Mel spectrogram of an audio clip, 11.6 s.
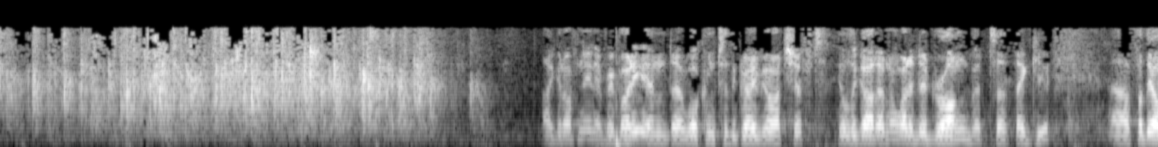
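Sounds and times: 
audience applause: 0.0s - 4.9s
speech: 5.5s - 11.5s.

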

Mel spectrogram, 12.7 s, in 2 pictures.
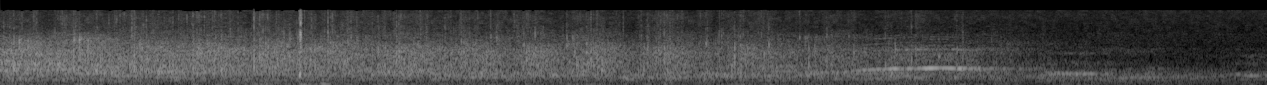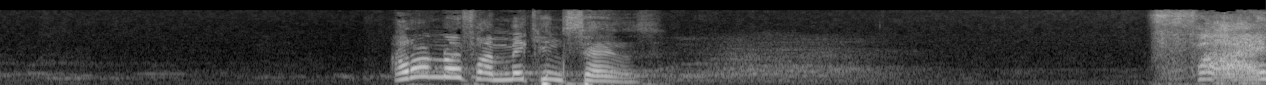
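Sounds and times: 
audience clapping: 0.0s - 5.2s
speech: 8.3s - 9.7s.

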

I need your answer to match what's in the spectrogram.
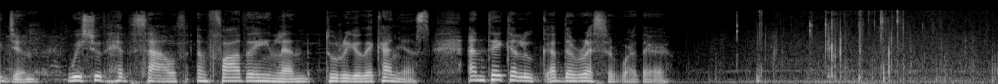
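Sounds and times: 
speech: 0.0s - 6.8s
footsteps walking on concrete dam across the reservoir: 7.1s - 9.9s.

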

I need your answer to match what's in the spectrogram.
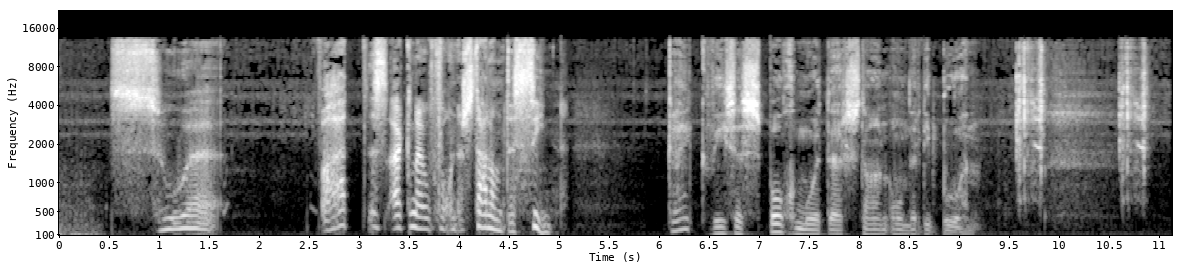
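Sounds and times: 
speech: 0.6s - 1.7s, 2.6s - 5.2s, 6.1s - 10.0s
phone camera shutter clicks: 9.6s - 10.0s, 10.6s - 11.0s.

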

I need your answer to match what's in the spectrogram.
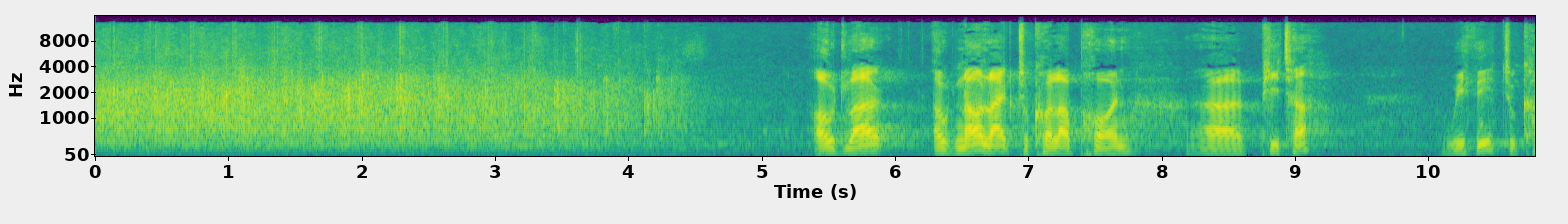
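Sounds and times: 
crowd clapping: 0.0s - 4.7s
speech: 5.4s - 9.2s, 10.1s - 10.8s.

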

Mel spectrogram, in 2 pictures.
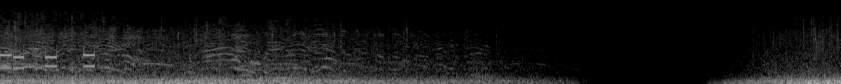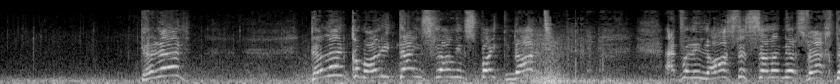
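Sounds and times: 
touch-tone beeps of a phone number being dialed: 0.0s - 1.0s
speech: 9.8s - 10.4s, 11.5s - 14.2s, 15.1s - 16.7s.

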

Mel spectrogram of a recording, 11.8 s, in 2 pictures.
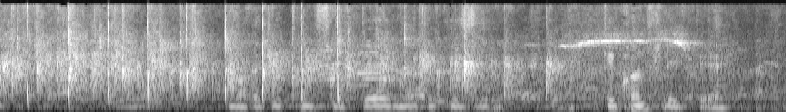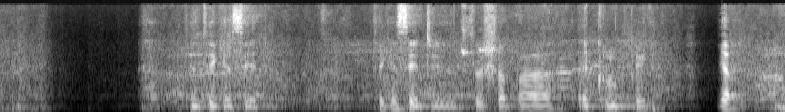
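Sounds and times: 
group clapping: 0.0s - 5.1s
speech: 1.8s - 5.8s, 7.3s - 8.1s, 8.7s - 11.7s.

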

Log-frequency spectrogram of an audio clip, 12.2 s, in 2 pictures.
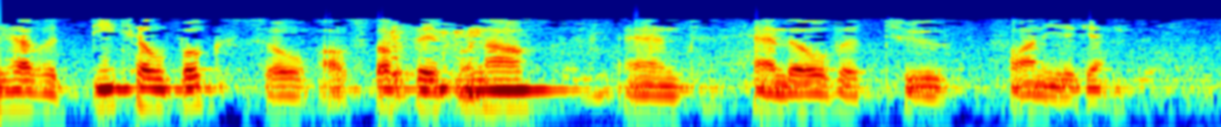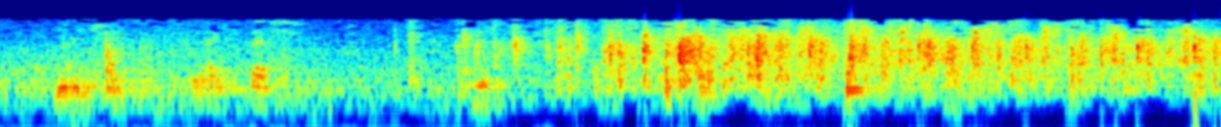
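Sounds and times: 
speech: 0.0s - 5.7s, 6.4s - 7.6s
audience applause: 8.4s - 12.2s.

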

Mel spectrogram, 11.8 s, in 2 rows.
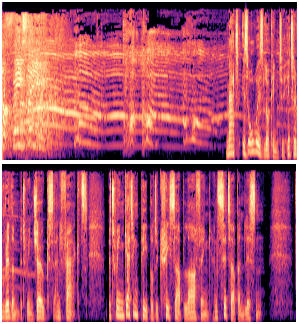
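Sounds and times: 
babies crying across the entire plane: 0.0s - 7.0s
speech: 4.5s - 11.7s.

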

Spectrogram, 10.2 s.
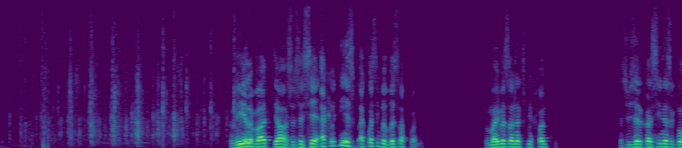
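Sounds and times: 
audience clapping: 0.0s - 3.8s
speech: 3.4s - 6.4s, 7.3s - 8.4s, 9.3s - 10.2s.

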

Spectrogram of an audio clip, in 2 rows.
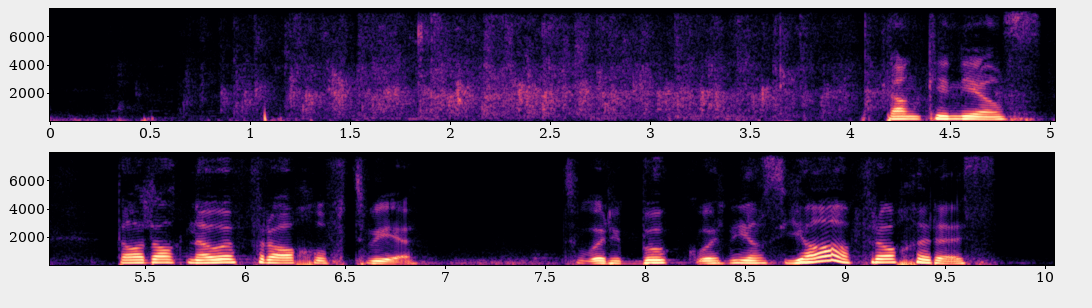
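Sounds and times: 
applause: 0.4s - 4.6s
speech: 4.2s - 7.0s, 7.6s - 9.8s.

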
